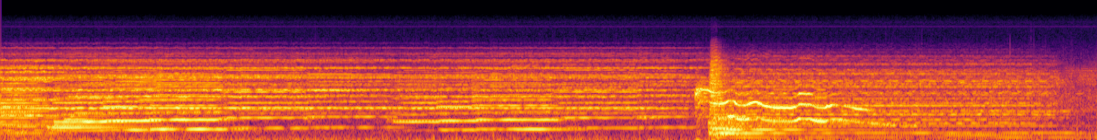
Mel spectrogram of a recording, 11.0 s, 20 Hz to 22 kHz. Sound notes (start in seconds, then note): 7.0 animal howling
